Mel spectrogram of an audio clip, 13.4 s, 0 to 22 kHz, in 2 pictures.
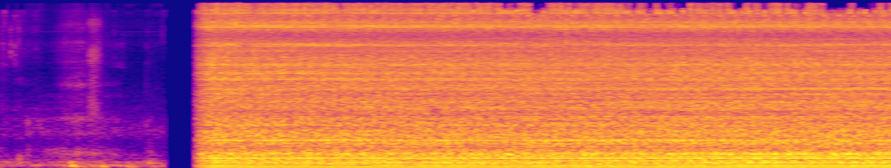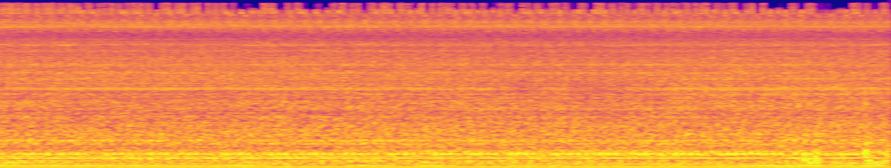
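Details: Honda Civic 1.7 VTEC after VTEC solenoid replacement/rebuild for an oil leak, leak retest before energizing the solenoid: engine catches and settles straight into a smooth, even idle with steady low hum, no knocks or misses; normal idle.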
